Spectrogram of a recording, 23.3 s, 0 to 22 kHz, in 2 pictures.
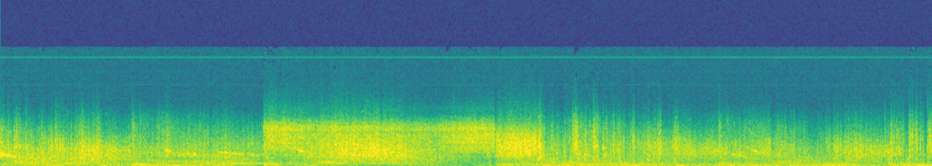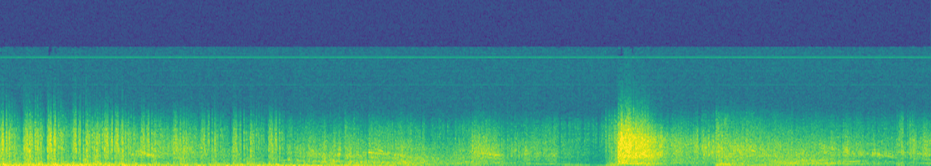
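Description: Bombing and shelling during the siege of Leningrad in 1941, a continuous heavy roar of explosions and artillery thunder with rumbling booms and a sharp crack near the end.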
